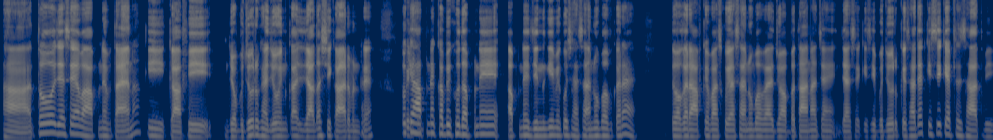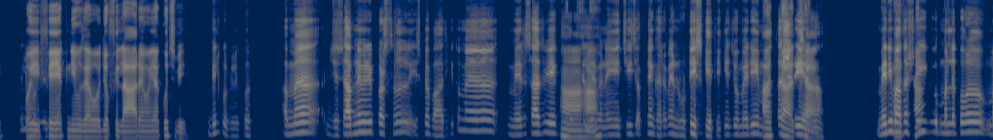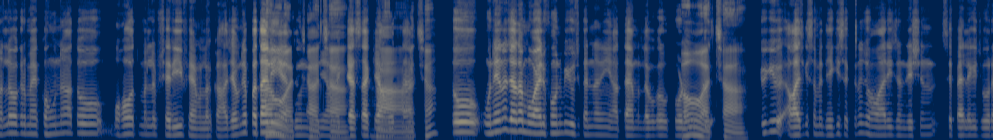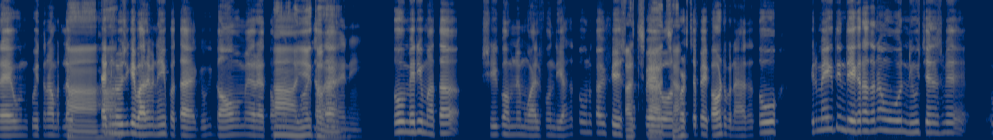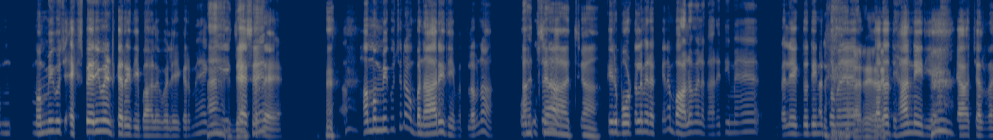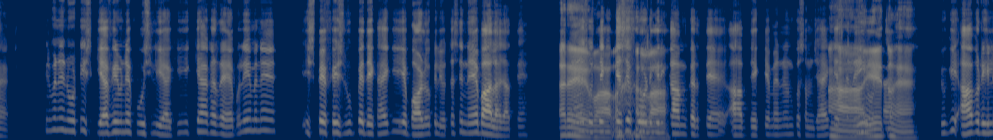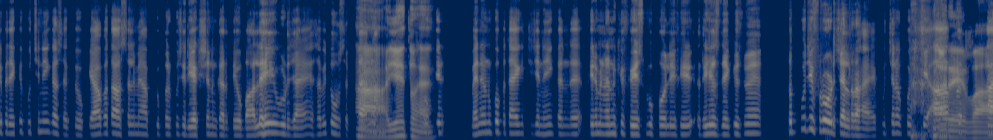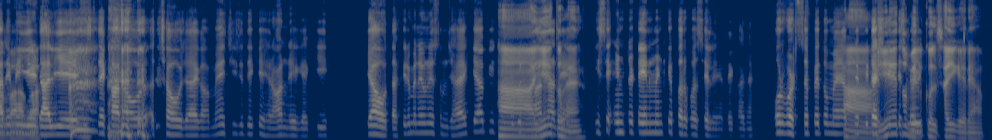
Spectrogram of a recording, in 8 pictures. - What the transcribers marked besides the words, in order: in English: "फेक न्यूज़"; in English: "पर्सनल"; in English: "नोटिस"; in English: "यूज़"; tapping; in English: "जनरेशन"; in English: "टेक्नोलॉजी"; in English: "न्यूज चैनल्स"; in English: "एक्सपेरिमेंट"; chuckle; in English: "बॉटल"; laughing while speaking: "अरे"; chuckle; in English: "नोटिस"; laughing while speaking: "वाह"; in English: "रिएक्शन"; laughing while speaking: "बालें ही"; in English: "रील्स"; in English: "फ्रॉड"; chuckle; chuckle; in English: "एंटरटेनमेंट"; in English: "पर्पज"; in English: "केस"
- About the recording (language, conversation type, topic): Hindi, podcast, ऑनलाइन खबरें और जानकारी पढ़ते समय आप सच को कैसे परखते हैं?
